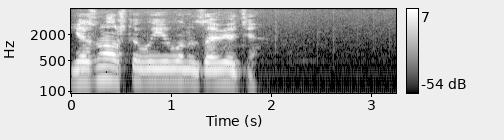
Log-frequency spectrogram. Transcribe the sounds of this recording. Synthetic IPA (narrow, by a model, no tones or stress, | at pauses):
jaznɑlˠʂt̪ovɨjɪvonəzavʲotʲɪ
